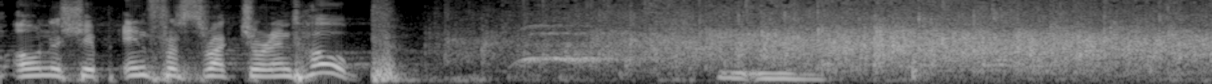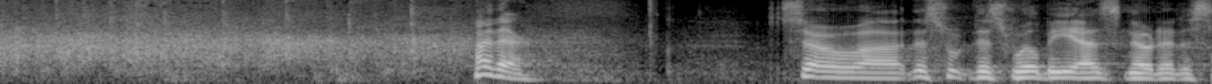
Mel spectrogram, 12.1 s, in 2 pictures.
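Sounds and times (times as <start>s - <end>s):
speech: 0.0s - 2.1s, 3.6s - 4.2s, 8.4s - 8.8s, 10.0s - 12.1s
audience applause: 2.1s - 9.0s.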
